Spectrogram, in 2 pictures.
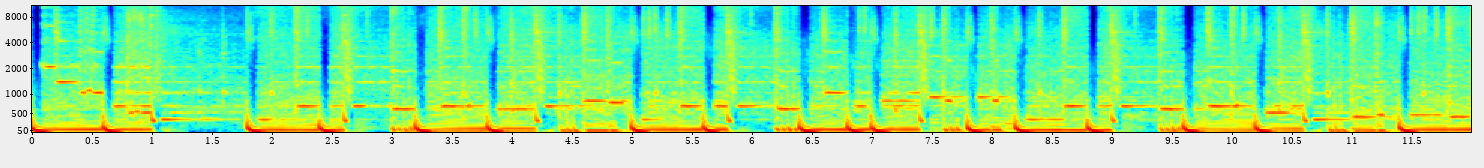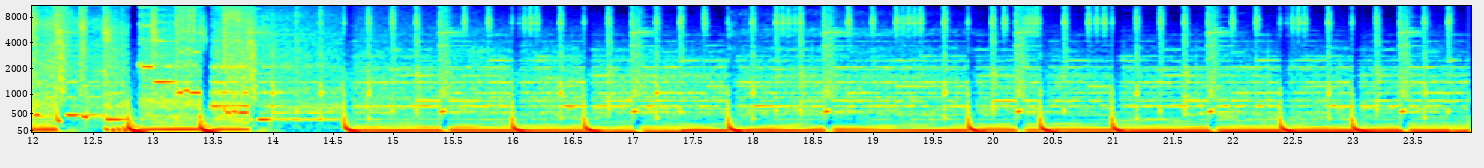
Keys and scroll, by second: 0.0-1.2 typing, 1.5 Escape, 5.2 Up, 6.4-6.9 typing, 10.4 Down, 14.3 Down, 17.7 Down, 20.1 shift+4, 21.2 5, 21.2 0, 22.2 Escape.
